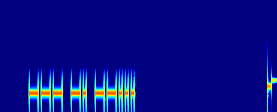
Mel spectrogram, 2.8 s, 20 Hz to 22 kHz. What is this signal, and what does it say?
Morse code, heard as a keyed tone, about 40 wpm, 700 Hz. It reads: ON7
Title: Callsign Prefixes for Top 50 DXCC - 40wpm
